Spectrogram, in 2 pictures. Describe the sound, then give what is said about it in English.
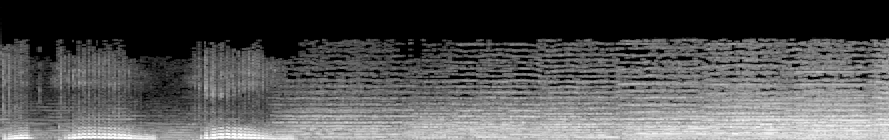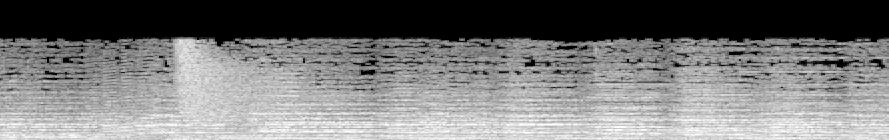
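Two short, rising-and-falling pigeon coos sound at the start, then sustained orchestral music swells in and carries on steadily to the end. “But Dvořák was happiest at home, in his country house in Bohemia, where he liked to raise pigeons.”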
